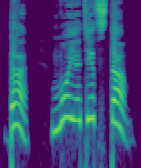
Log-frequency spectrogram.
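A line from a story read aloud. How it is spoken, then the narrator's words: Eager shout. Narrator (Russian): крикнул Роберт, жадно глядя на карту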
